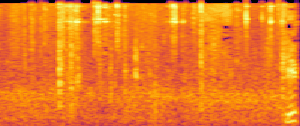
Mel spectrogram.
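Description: Small metal pieces jingling and clicking in short, scattered bursts.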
